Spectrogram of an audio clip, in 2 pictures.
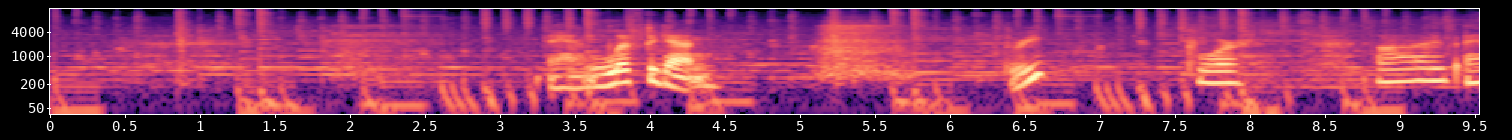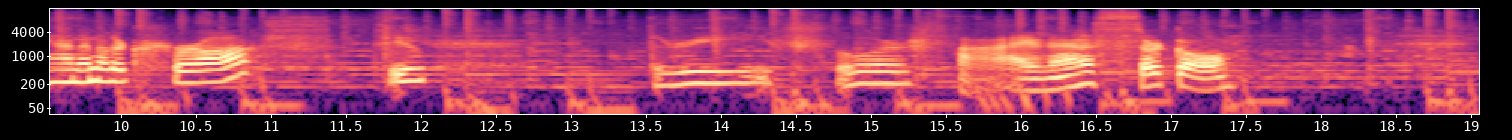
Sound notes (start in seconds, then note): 5.0 inhales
